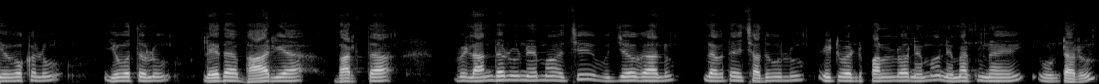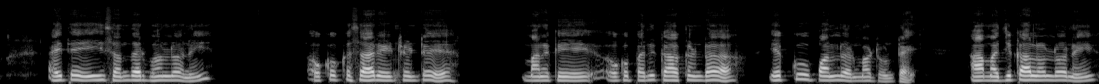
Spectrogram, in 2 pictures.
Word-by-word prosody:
యువకులు, 175 +2 -2 0.6
యువతులు 170 +1 +1 0.5
లేదా 160 +4 +4 0.2
భార్య, 160 +5 +4 0.6
భర్త 150 +2 -1 0.9
వీళ్ళందరూనేమో 190 +3 -1
వచ్చి 180 +7 -8 0.2
ఉద్యోగాలు, 175 +1 0 0.4
లేకపోతే 170 +2 -1
చదువులు 175 +5 -3 0.3
ఇటువంటి 170 0 -1
పనుల్లోనేమో 170 +2 -1
నిమగ్నమై 165 +1 -1 0.5
ఉంటారు. 140 -2 0 0.7
అయితే 200 +3 +3 0.2
ఈ - - +4 0.2
సందర్భంలోనీ, 190 -2 +2 1.2
ఒక్కొక్కసారి 200 -1 +3
ఏంటంటే, 190 +2 -2 1.0
మనకి 180 0 +1 0.5
ఒక 185 +2 -3
పని 195 +3 0
కాకుండా, 195 +1 +3 0.6
ఎక్కువ 200 +4 -2 0.2
పనులనమాట 175 -3 +2
ఉంటాయి. 145 - -4 0.6
ఆ - - +9
మధ్య 180 +2 +3
కాలంలోని 195 -4 +4
180 Hz, 80 wpm, -21 LUFS, 165-195 Hz, 1.2 s, ఆ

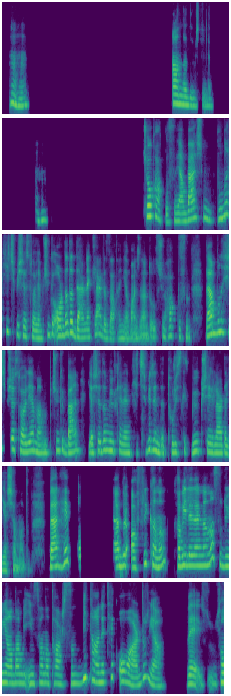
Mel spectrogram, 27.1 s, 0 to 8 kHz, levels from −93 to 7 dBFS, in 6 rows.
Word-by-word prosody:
Hı 215 - -2
hı. 160 -3 -2 2.9
Anladım 175 -6 +2
şimdi. 150 -1 -12 1.0
Hı 175 - -11
hı. 180 +2 -8 1.9
Çok 265 0 +6
haklısın. 170 - -6
Yani, 165 0 -1
ben 205 +4 +5
şimdi 235 -5 -6
buna 235 +8 0
hiçbir 285 -6 -5
şey 200 -3 -2
söylem 155 -5 -4
Çünkü 215 +11 -6
orada 195 +6 +1
da 260 -8 +4
dernekler 160 -6 -2
de 150 - -4
zaten 130 -1 -8
yabancılardan 75 - -7
oluşuyor, 170 -2 -10
haklısın. 175 -4 -9 0.3
Ben 225 +5 +6
buna 275 +1 +3
hiçbir 265 0 -5
bir - - -11
şey 250 - +2
söyleyemem. 195 -6 0
Çünkü 220 -4 -5
ben 195 +5 0
yaşadığım 210 +6 -1
ülkelerin 200 -5 -1
hiçbirinde 180 +2 -3
turistik 180 +1 -6
büyük 200 +3 -2
şehirlerde 175 -4 0
yaşamadım. 145 -3 -5 0.4
Ben 215 +2 +9
hep 310 +10 +3
o - - 0 0.8
böyle 245 - +4
Afrika'nın 240 +5 +1
kabilelerine 240 +1 +4
nasıl 295 - -1
dünyadan 205 -2 +2
bir 200 - -4
insan 200 +2 -3
atarsın, 200 0 -3
1 315 +1 +6
tane 225 -6 +1
tek 335 +8 -4
o 240 0 +2
vardır 180 - +2
ya 150 - -2 0.4
ve 190 -2 +2
so 180 +2 -13
200 Hz, 130 wpm, -22 LUFS, 170-225 Hz, 2.9 s, Ben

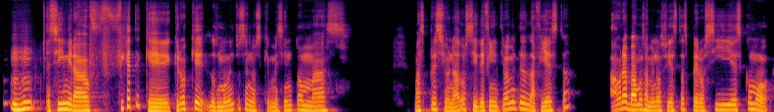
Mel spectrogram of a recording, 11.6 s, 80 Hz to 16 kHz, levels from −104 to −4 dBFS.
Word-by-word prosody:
Ujú. 200 +4 +4 0.2
Sí, 180 +7 +3
mira, 145 -5 +5
fíjate 210 - -4
que 125 -2 +3
creo 185 +5 0
que 195 -5 +2
los 135 -2 -1
momentos 160 +9 -1
en 165 -4 -1
los 135 +1 -3
que - - -11
me 125 -1 -2
siento 150 +5 -3
más 145 +1 -2 1.0
más 140 +1 0
presionado, 145 -4 -1
sí, 165 -6 -1
definitivamente 145 +10 -1
es 175 - +1
la 135 -5 0
fiesta. 145 - -3 0.5
Ahora 205 +4 +1
vamos 165 -1 +3
a - - +3
menos 140 +1 0
fiestas, 135 +6 -4
pero 130 -3 -1
sí 165 +5 -1
es 165 0 -2
como 165 -6 -1
145 Hz, 160 wpm, -23 LUFS, 135-175 Hz, 1.0 s, mira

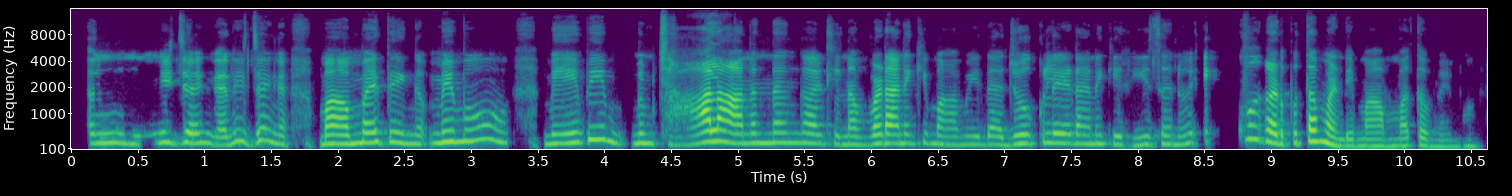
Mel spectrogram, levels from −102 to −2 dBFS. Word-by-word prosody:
హ్మ్. 240 -1 -2 0.2
నిజంగా. 250 -4 0
నిజంగా. 275 -4 -3 0.3
మా - - +7
అమ్మ 235 +3 +2
అయితే 270 0 -1
ఇంక 230 -1 -3 0.2
మేము 280 +1 +3 0.6
మే‌ 235 - 0 0.2
బి 335 - +3 0.3
మేము 240 -1 0
చాలా 230 +9 +6
ఆనందంగా 250 +1 -1
ఇట్లా 225 -2 -9
నవ్వడానికి, 230 +3 +1
మా - - -6 0.2
మీద 210 0 -8 0.2
జోక్‌లు 230 +3 -1
వేయడానికి, 225 -2 -2
రీజన్ 210 +2 -6 0.2
ఎక్కువ 330 +6 -5
గడుపుతాం 250 +3 +4
అండి, 170 -3 -3
మా 170 - -2
అమ్మతో 180 +3 -5
మేము. 155 +1 -12
235 Hz, 145 wpm, -25 LUFS, 215-255 Hz, 0.6 s, మా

